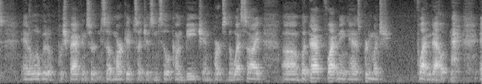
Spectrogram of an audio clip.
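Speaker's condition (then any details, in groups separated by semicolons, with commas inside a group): No condition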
